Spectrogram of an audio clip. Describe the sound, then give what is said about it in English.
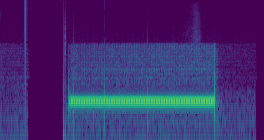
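A phone call to a man rings out with one long, steady electronic ringback tone lasting about a second and a half, loud, after a faint click, with no talking. “Okay, let's give him a call and see what happens.”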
